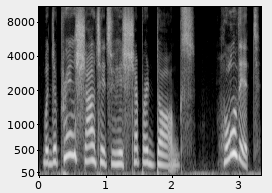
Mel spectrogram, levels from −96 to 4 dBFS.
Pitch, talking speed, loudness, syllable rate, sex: 265 Hz, 180 wpm, -17 LUFS, 4.6 syllables/s, female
